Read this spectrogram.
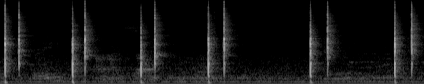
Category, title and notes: Sound effects > Other
UI Button Presses
I created this button press sound effect for menu and ui buttons for one of my upcoming games. Credit is not necessary, but always appreciated. Thanks!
